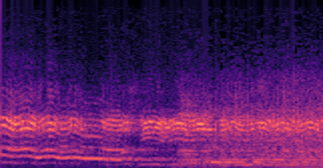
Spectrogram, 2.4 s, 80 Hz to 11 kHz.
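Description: Operatic tenor with orchestra in a 1950s recording: the tenor finishes a long high note with wide vibrato and drops down in pitch, and about a second in the orchestra comes in with a sustained chord.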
